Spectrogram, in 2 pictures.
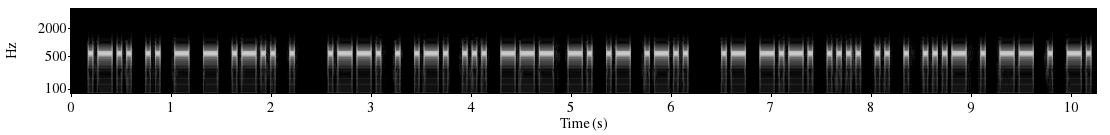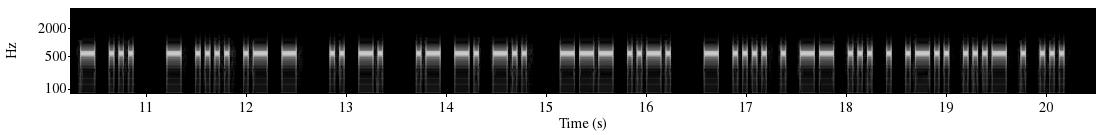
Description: Morse code, heard as a keyed tone, about 25 wpm, 600 Hz. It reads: LITTLE PERSONAL ACHIEVEMENTS THAT IN AND OF THEMSELVES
